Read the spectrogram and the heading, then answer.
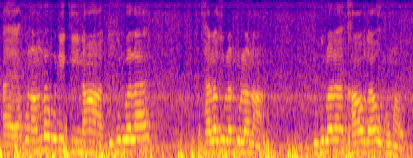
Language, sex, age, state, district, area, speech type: Bengali, male, 45-60, West Bengal, South 24 Parganas, urban, spontaneous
